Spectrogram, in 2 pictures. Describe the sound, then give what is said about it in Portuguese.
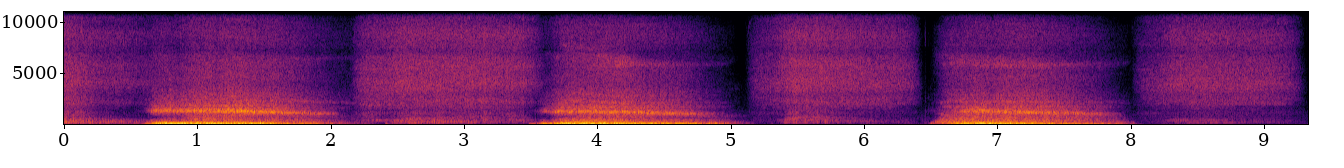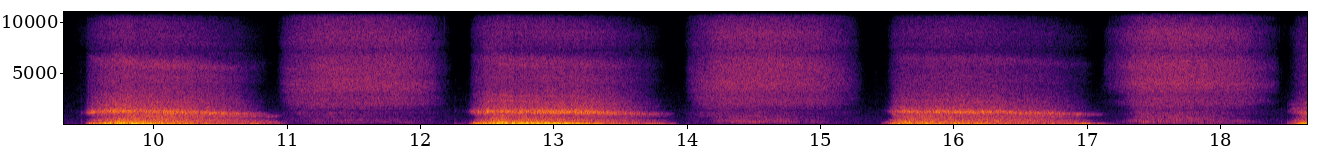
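Slow, deep breaths drawn in through the nose during a breathing exercise, airy hissing breaths alternating with softer ones in a steady, even rhythm over about six full cycles. “Então assim, ó. Inspira pelo nariz.”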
